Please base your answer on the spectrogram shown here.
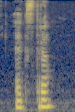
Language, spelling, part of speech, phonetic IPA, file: Polish, ekstra, adjective / adverb, [ˈɛkstra], LL-Q809 (pol)-ekstra.wav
